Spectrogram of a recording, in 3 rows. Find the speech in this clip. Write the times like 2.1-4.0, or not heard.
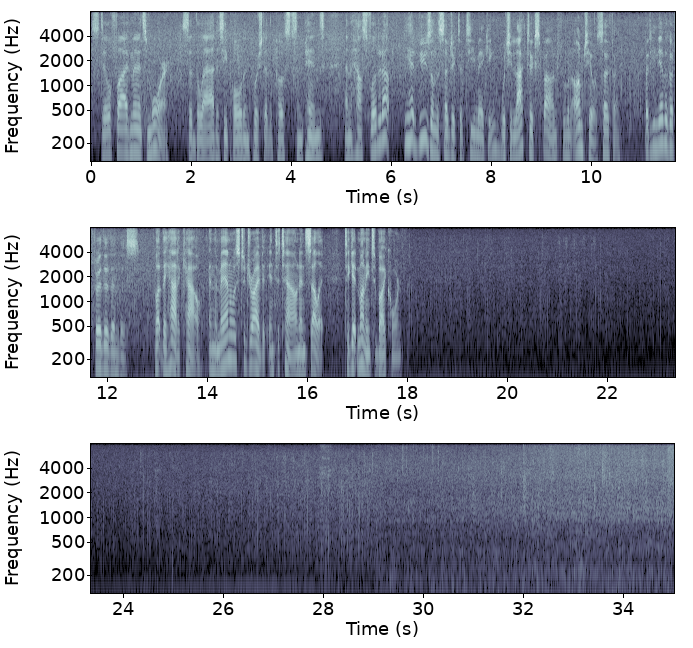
0.0-17.9.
